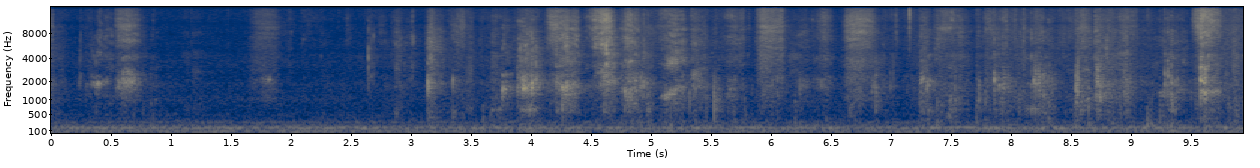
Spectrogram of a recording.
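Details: Boston terrier at play, giving short breathy snorts and grunts in irregular bursts, a few with a brief tonal edge near the start, then a rapid cluster of noisy puffs, over a steady low droning hum.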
